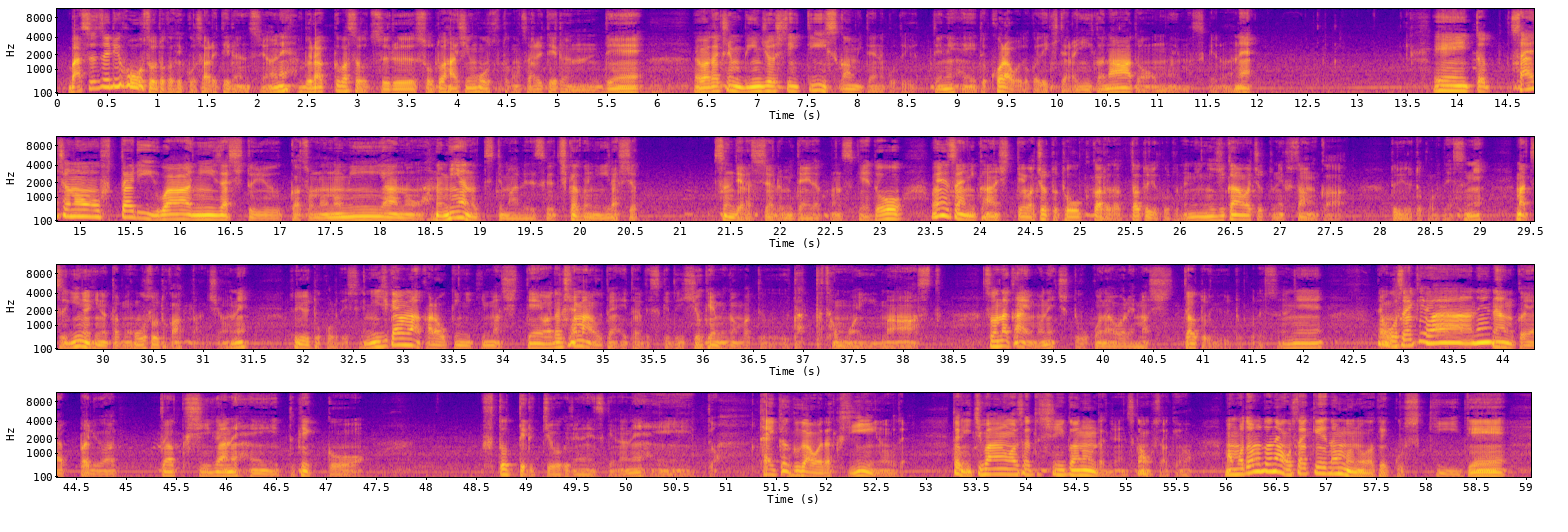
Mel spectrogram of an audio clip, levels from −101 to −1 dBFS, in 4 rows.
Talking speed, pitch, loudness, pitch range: 400 characters per minute, 120 Hz, -20 LUFS, 95-140 Hz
